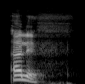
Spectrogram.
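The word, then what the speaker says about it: ألف: Alef. The stick, the light pole, call it what you want. Its name is a bit close to alpha.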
